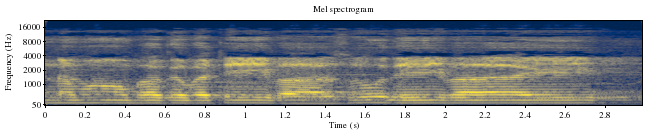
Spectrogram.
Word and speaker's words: नमो भगवते वासुदेवाय: कल्याण को प्राप्त हुए यह मंत्र है ओम नमो भगवते वासुदेवाय तो ध्यान दे यह ओम नहीं है ओम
